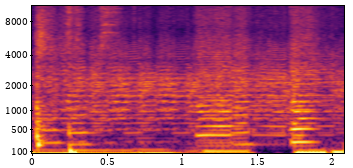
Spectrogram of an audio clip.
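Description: Dub track with a deep, heavy bass line under drums and percussion. The bass drops out briefly about a second and a half in.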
